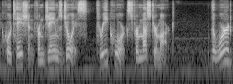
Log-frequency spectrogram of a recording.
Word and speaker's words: quark: from james joyce three quarks for muster mark the word quark is supposed to be pronounced like quart but with a k at the end instead of a t but is usually pronounced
